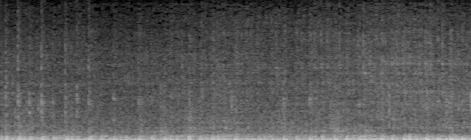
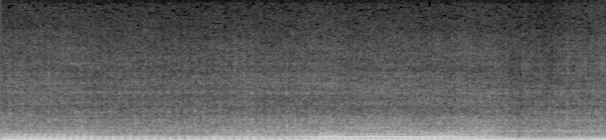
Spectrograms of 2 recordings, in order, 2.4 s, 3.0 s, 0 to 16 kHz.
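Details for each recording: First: 1978 Kawasaki KZ650 four-cylinder. Idle screws were backed out and reset but the idle is still too low, the carbs are unbalanced, and the right carb leaks on the side stand. Low, uneven, clattery wavering idle. Unstable low idle. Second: 1978 Kawasaki KZ650 four-cylinder on first ride after revival, riding down the road with revs kept up to avoid stalling, fuel leak present: clean strong pull rising smoothly through gears with crisp shifts; normal acceleration.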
